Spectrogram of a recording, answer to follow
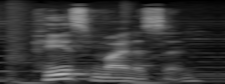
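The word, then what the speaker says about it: PEACEMINUSONE: 来跟我一起发音，Piers Morgan。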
